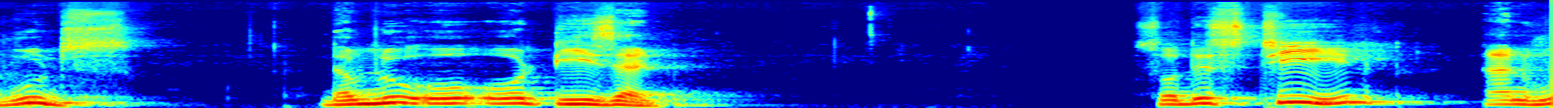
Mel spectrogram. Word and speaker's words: wootz: a word, anglicized word, and that is called woods.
